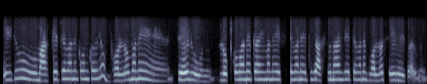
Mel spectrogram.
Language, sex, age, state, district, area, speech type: Odia, female, 18-30, Odisha, Bhadrak, rural, conversation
